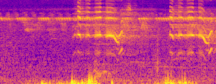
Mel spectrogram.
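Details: Lapwing guarding its young: two short, harsh, ringing calls, each ending in a rising twist, over low rumbling noise and a faint steady high tone.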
